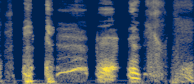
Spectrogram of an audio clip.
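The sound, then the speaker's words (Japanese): A person chokes and coughs from a strong smell, with a string of short, harsh coughs and throat-clearing bursts broken by groaning breaths. “鼻にこれ、あー、鼻にきた。あー、むせる、むせる。”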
